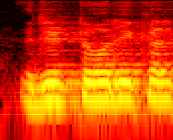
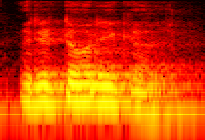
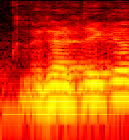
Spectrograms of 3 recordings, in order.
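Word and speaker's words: rhetorical: तो रिटोरिकल इसका क्या है, जो फर्स्ट क्वेश्चन डेफिनेशन है रिटोरिकल क्वेश्चंस। इसके जो प्रोनाउंस कैसे करना है, रिटोरिकल, रेटिकल नहीं पढ़ना बल्कि रिटोरिकल क्वेश्चन पढ़ना है।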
